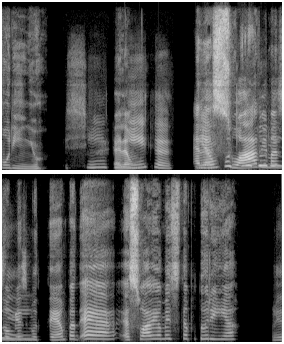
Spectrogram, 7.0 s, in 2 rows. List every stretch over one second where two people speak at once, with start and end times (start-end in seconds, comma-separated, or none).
2.4-4.0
